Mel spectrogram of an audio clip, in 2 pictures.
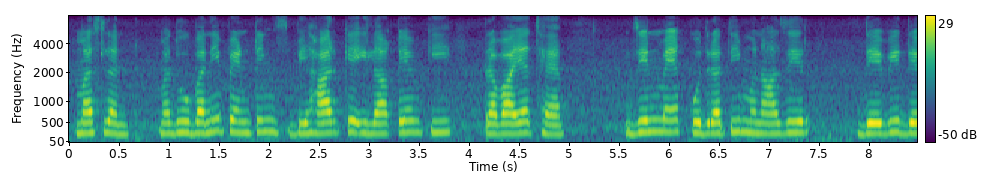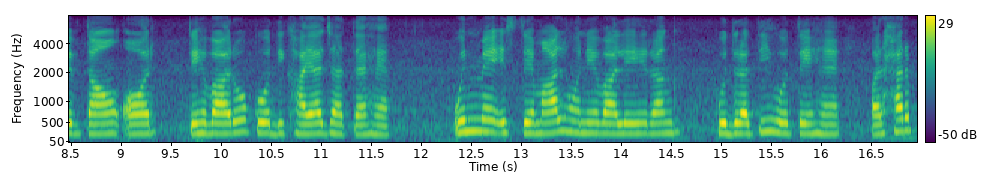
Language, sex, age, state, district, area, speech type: Urdu, female, 18-30, Bihar, Gaya, urban, spontaneous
